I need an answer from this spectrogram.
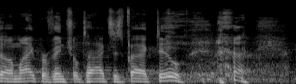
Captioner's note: laughter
